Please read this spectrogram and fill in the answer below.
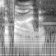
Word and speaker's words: Safan: Okay, I pronounced it right, I think. Safan. Like Stefan. Safan.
